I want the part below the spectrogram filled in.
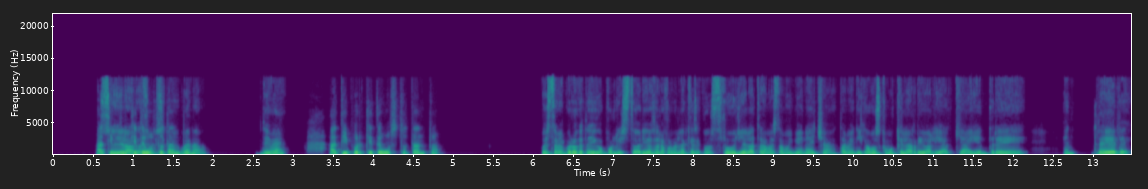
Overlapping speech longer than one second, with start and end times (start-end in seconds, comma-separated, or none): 0.6-1.8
